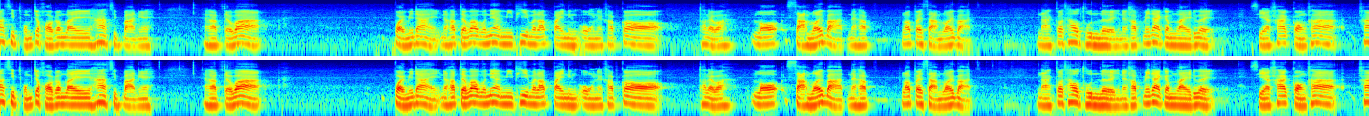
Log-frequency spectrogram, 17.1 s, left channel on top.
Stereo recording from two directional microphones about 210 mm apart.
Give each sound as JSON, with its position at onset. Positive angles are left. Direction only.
{"t": 0.0, "sound": "speech", "side_deg": -20}
{"t": 4.9, "sound": "speech", "side_deg": -20}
